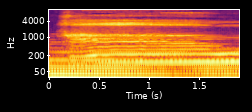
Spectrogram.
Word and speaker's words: hum: The bija mantra or seed sound is hum, pronounced hum.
